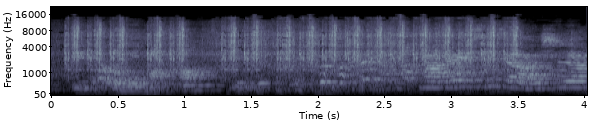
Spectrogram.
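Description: Rapid camera shutter clicks from press cameras, about eight a second, stopping about three and a half seconds in, with voices talking underneath.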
